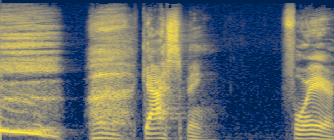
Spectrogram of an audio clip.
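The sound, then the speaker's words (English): A man's voice imitates a young man gasping for air after being held under water and pulled back up, a few strained, breathy voiced gasps separated by short pauses. “gasping for air”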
